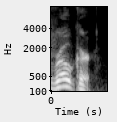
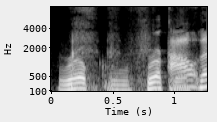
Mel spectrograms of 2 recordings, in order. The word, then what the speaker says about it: Rooker: Michael Rooker, Michael Rocker. How did you say it? – I said Roker. – Rooker. – That's Al Roker.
